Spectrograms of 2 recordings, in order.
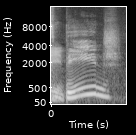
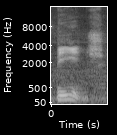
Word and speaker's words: BEEG: You think I pronounce BEEG as in BJ? – No, just BEEG.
